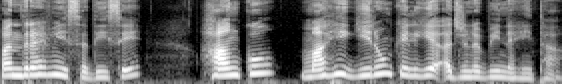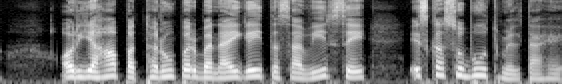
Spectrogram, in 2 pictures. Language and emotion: Urdu, neutral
